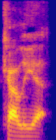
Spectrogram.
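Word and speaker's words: Kalaallit: The Kalia, that's how they pronounce it.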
